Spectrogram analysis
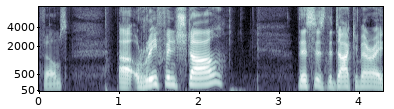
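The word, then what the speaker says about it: Riefenstahl: Uh Reefenstall this is the documentary I showed before on Blu-ray. It's on I mean on uh DVD it's on Blu-ray. Yeah. Um, correct pronunciation, Rob. Refall.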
